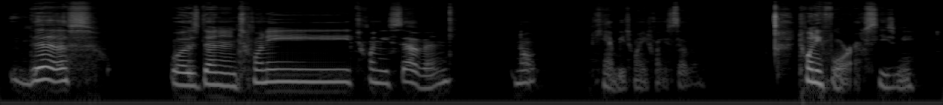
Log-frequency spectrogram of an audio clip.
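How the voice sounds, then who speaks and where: A woman speaks at medium pitch and a very slow pace, with ordinary pitch variation and long, frequent pauses. Her loudness swings widely. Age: 60s. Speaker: amateur artist showing sketchbook. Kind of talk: casual show-and-tell. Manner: halting.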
